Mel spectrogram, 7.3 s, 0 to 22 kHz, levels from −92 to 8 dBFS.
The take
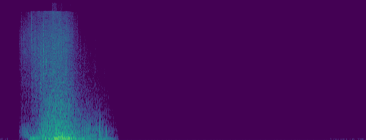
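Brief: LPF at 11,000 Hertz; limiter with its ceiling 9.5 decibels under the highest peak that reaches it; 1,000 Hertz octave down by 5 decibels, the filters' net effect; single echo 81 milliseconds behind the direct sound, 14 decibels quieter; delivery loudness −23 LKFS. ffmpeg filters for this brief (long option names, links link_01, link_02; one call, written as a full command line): ffmpeg -i in.wav -af "lowpass=11000,equalizer=frequency=1000:width_type=o:gain=-6.5,alimiter=limit=-20dB:level=0:latency=1,aecho=1:1:81:0.2,volume=10.5dB" out.wav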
